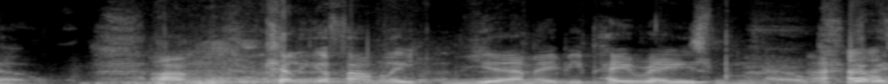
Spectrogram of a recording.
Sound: laugh

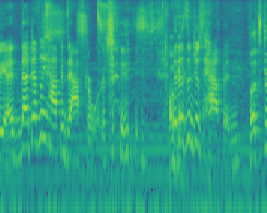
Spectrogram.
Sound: laughs

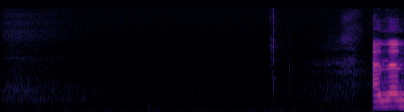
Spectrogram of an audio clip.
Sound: heavy breathing

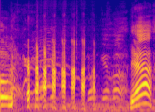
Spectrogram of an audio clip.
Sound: laughs

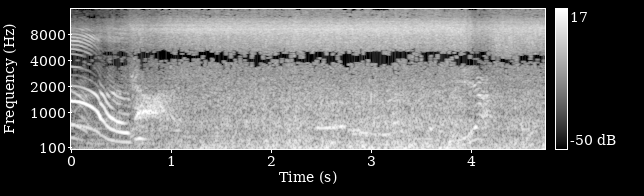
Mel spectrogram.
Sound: water current splashing

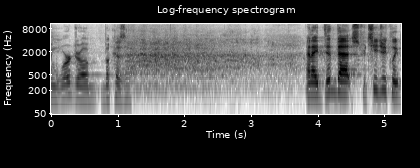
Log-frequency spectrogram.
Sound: audience laughing

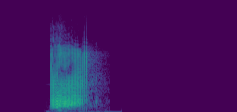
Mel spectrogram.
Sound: fart

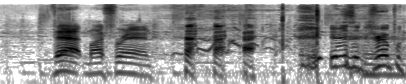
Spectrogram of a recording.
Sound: laughing

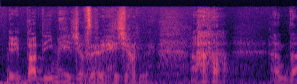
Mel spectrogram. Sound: chuckles

